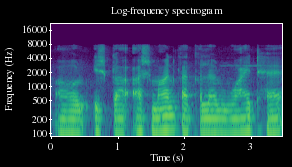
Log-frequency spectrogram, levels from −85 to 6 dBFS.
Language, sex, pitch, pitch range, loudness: Bhojpuri, male, 110 Hz, 105-115 Hz, -20 LUFS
